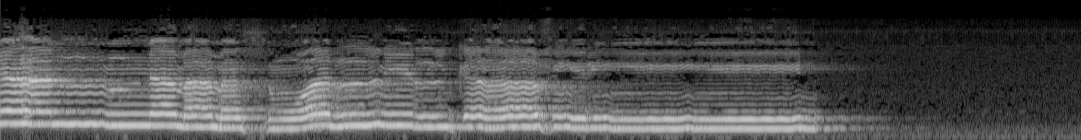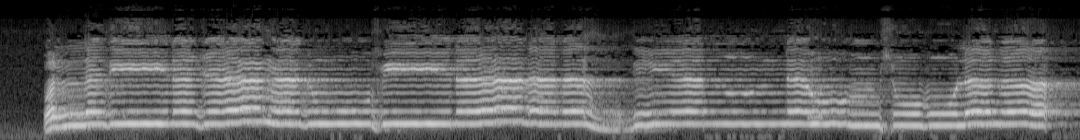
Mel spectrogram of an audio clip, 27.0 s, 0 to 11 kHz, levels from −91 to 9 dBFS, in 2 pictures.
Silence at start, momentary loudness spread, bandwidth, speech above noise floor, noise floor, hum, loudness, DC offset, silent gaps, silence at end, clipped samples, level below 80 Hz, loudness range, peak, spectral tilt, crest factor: 0 s; 9 LU; 7 kHz; 37 dB; -53 dBFS; none; -16 LUFS; under 0.1%; none; 0 s; under 0.1%; -58 dBFS; 7 LU; -2 dBFS; -7 dB/octave; 14 dB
